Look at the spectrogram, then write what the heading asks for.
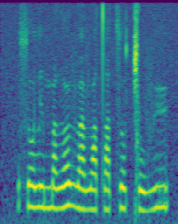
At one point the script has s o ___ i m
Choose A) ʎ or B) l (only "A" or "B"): B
